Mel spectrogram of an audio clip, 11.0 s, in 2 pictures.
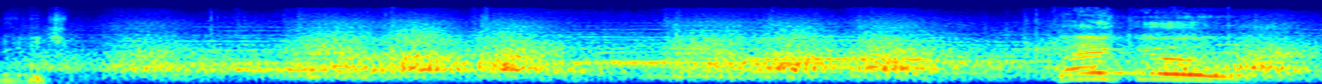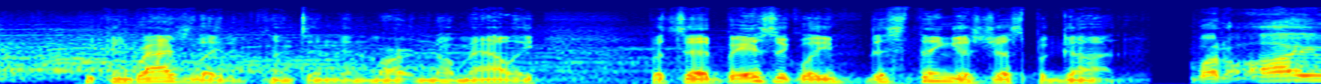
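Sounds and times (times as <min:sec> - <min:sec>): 
speech: 0:00.0 - 0:00.5, 0:04.4 - 0:11.0
rowdy crowd cheering and shouting at rally: 0:00.0 - 0:08.6.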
